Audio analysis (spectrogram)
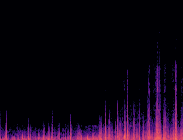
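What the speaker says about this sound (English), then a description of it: "Oh, it's so windy." Strong wind at the Continental Divide buffets the microphone in loud, continuous gusts, a broad rushing roar that swells and builds toward the end.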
